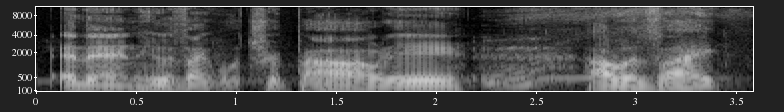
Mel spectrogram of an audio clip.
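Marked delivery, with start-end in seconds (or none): 0.9-2.1 put-on Southern California street accent, pitched lower.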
